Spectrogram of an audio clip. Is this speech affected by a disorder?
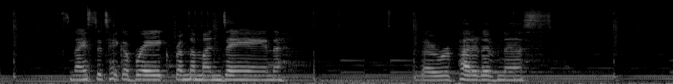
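No.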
